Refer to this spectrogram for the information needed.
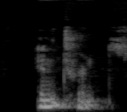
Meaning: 1. The action of entering, or going in 2. The act of taking possession, as of property, or of office 3. The place of entering, as a gate or doorway 4. The right to go in
- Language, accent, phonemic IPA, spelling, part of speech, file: English, Southern England, /ˈɛn.tɹəns/, entrance, noun, LL-Q1860 (eng)-entrance.wav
